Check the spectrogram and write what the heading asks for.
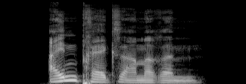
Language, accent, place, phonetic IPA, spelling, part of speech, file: German, Germany, Berlin, [ˈaɪ̯nˌpʁɛːkzaːməʁəm], einprägsamerem, adjective, De-einprägsamerem.ogg
- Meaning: strong dative masculine/neuter singular comparative degree of einprägsam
